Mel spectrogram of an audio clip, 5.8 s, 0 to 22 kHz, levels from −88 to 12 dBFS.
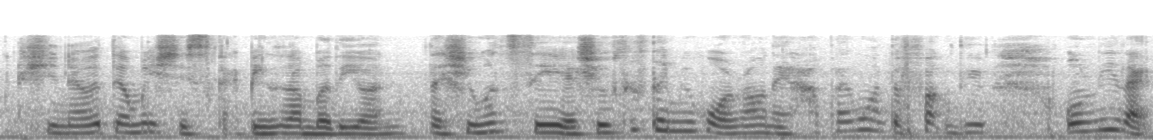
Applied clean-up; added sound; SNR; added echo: none; none; none; none.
